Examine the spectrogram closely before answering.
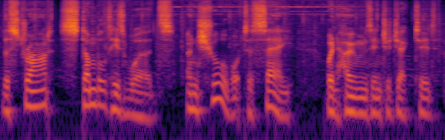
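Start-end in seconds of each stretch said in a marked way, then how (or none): none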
